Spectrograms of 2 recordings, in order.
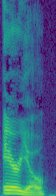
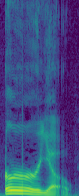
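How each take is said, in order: First: The first syllable sounds like 'air'. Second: The first syllable sounds like 'ur'. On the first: The speaker calls it wrong. "not Aeryo" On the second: The speaker calls it right.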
